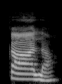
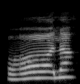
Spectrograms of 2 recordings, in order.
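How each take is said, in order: First: It starts with a plain front k sound. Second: It starts with a deep throaty q sound. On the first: The speaker calls it wrong. "अगर गलत तरीके से पढ़ेंगे फिर कैसे पढ़ेंगे? काला तो गलत हो गया।" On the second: The speaker calls it right. "तो काला वर्ड को हम कैसे पढ़ेंगे? क़ाला क़ाला ठीक है?"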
